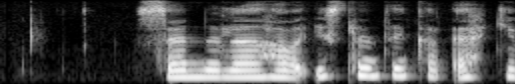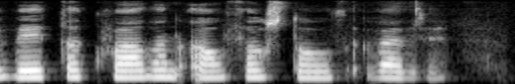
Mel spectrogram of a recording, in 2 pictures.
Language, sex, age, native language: Icelandic, female, 50-59, Icelandic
